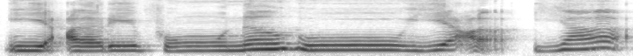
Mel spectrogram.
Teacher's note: खींचना है ठीक है या अरिफहु या या ऐन ज़बर या ऐन की आवाज जमाओ के साथ आपके गले से आनी चाहिए र के नीचे ज़ेर है तो र यहां हैवी नहीं होगा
